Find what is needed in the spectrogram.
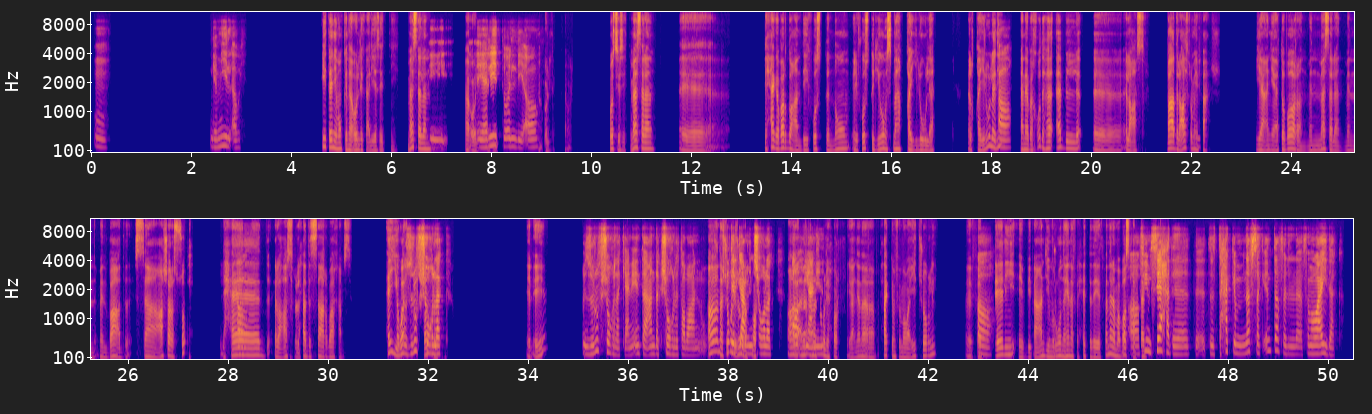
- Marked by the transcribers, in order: none
- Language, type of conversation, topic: Arabic, podcast, إزاي بتحافظ على نوم كويس؟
